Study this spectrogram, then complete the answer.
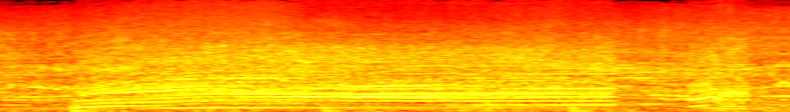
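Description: Another racing car roars past close by.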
